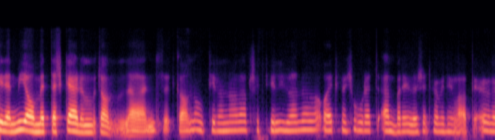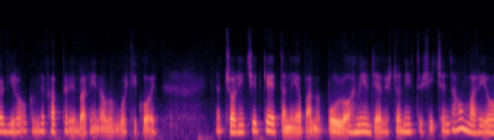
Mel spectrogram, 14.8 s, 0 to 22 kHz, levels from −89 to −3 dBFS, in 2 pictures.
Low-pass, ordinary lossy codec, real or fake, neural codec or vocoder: 10.8 kHz; none; fake; codec, 24 kHz, 0.9 kbps, WavTokenizer, large speech release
